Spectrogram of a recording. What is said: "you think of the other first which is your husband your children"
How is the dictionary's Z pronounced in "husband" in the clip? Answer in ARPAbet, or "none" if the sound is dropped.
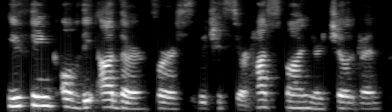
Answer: S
